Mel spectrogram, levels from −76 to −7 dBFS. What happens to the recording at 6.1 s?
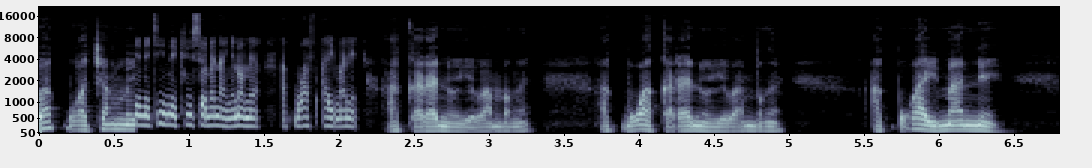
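Nothing goes wrong at 6.1 s; the speech carries on intact through that moment with no fault to be heard.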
